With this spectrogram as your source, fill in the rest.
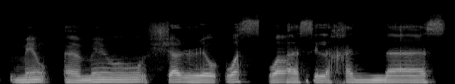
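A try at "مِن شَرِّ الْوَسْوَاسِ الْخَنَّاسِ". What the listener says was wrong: Min sharril. The lam has a sakin. Min sharril. Khannas. Kha is full mouth. Not khannas. Kha.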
